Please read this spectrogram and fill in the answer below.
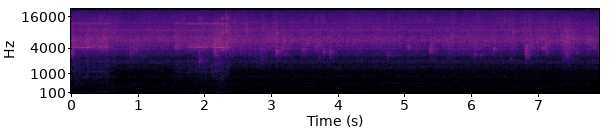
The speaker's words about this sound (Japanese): シャワーで泡流していきます。くるっと反対向いてもらえますか。もしまだ泡やオイルが残ってたら、自分でシャワーで流してください。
